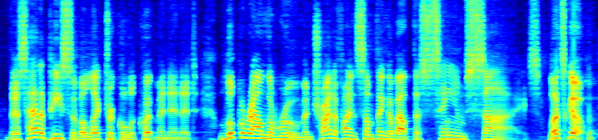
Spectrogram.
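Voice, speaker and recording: A man playing an earnest, authoritative hero of an old-time radio adventure, explaining things and giving brisk orders. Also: fairly high pitch, big pitch swings, sharp tone. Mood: brisk, commanding. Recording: live stage recording with background noise.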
